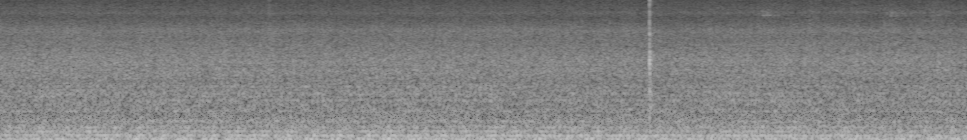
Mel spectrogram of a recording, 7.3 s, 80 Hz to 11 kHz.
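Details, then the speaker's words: 2016 Dodge Caravan, low mileage, 3.6 Pentastar V6, warm idle in drive with code P0302: low, uneven rumble with a soft steady stumble, a low-contribution cylinder 2 misfire confirmed by scan tool; low compression suspected. "But it feels like a pretty steady low contribution miss. And we can see the scan tool agrees."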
